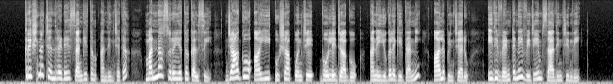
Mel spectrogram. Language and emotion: Telugu, neutral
